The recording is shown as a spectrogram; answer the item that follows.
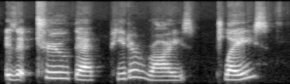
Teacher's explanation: the last word of the questions, plays, is in a rising tone.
